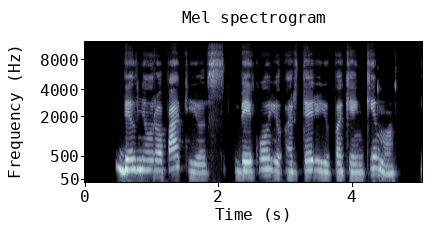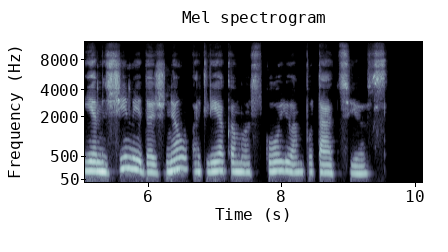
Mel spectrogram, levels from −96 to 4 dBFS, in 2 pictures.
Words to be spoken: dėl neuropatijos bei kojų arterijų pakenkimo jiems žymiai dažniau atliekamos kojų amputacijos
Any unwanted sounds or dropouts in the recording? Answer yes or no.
no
